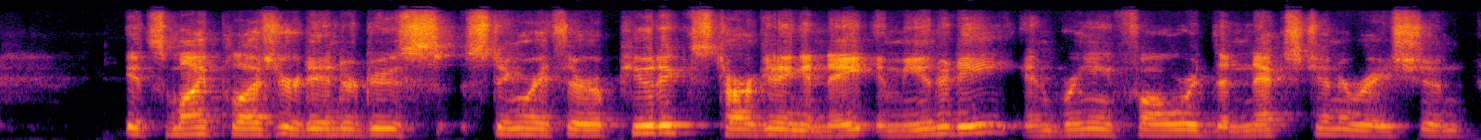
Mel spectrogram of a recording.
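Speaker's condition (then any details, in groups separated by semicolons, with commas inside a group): No condition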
